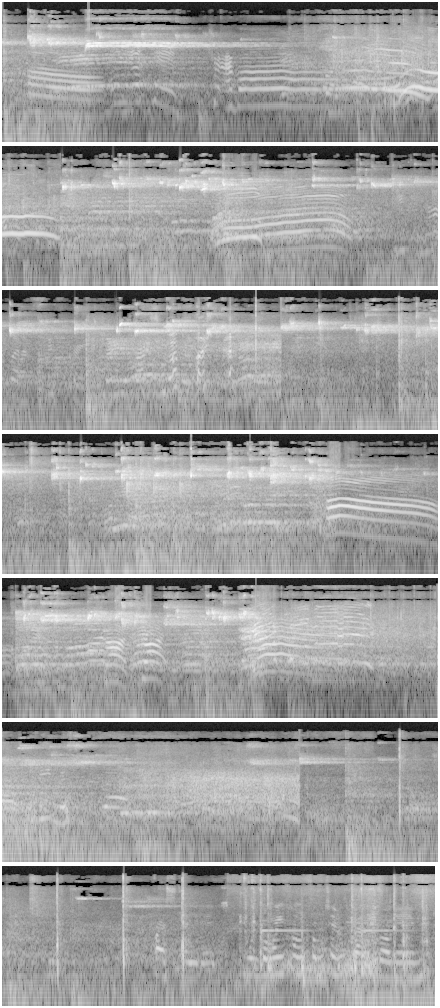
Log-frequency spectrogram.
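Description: Live high-school basketball game in a gym: the ball bouncing on the hardwood court, sneakers squeaking, and players' and spectators' voices echoing in the large hall.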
